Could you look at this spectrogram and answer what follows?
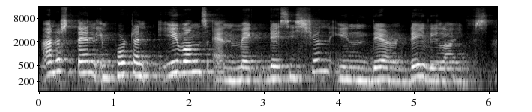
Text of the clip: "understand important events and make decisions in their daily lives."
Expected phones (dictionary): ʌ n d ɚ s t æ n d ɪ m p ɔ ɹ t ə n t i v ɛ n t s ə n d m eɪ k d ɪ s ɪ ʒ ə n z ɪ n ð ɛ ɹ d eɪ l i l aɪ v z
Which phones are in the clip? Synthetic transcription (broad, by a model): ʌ n d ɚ s t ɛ n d ɪ m p ɔ ɹ t ə n t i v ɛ n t s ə n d m eɪ k d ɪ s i s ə n ɪ n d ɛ ɹ d eɪ l i l aɪ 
